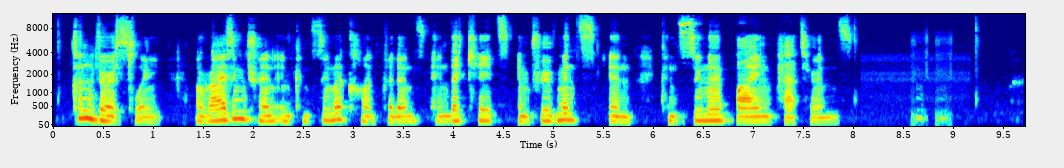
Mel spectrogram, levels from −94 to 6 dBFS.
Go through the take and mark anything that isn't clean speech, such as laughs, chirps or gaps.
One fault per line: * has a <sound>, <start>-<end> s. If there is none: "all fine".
* has a laugh, 8.6-9.0 s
